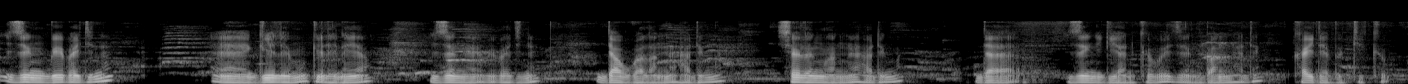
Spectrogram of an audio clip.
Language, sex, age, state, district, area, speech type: Bodo, male, 60+, Assam, Kokrajhar, rural, spontaneous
